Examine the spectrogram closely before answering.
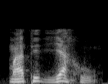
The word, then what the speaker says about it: Matityahu: En hebreo, los nombres tales como Mateo, que en realidad es Matityahu, con el acento en Yah, como es el caso en todos los nombres hebreos.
